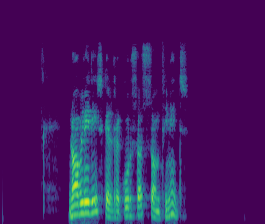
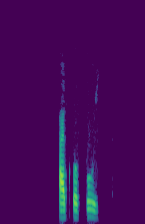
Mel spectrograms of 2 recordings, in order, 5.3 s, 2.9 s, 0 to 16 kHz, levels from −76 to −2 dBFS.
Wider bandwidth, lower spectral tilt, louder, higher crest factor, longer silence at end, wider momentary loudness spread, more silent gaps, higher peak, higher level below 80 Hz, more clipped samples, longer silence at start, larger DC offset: first, 7.8 kHz vs 6.4 kHz; second, -7 dB/octave vs -8.5 dB/octave; first, -18 LUFS vs -22 LUFS; about the same, 20 dB vs 24 dB; first, 1.6 s vs 0.95 s; first, 15 LU vs 10 LU; second, none vs 1.65-1.71 s; about the same, -2 dBFS vs -2 dBFS; first, -62 dBFS vs -76 dBFS; neither; first, 1.35 s vs 1.15 s; neither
